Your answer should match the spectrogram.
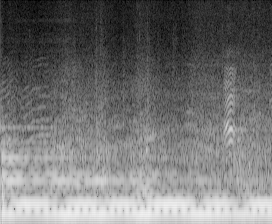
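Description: Live band of electric guitars and bass holding one long, steady chord, a low bass note with higher notes ringing above it, for about four seconds.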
